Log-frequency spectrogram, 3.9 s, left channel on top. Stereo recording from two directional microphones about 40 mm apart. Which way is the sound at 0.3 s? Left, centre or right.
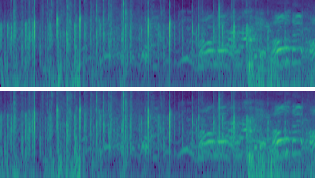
Left.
